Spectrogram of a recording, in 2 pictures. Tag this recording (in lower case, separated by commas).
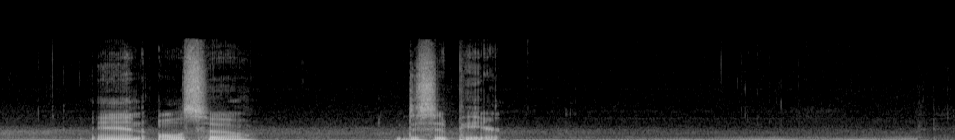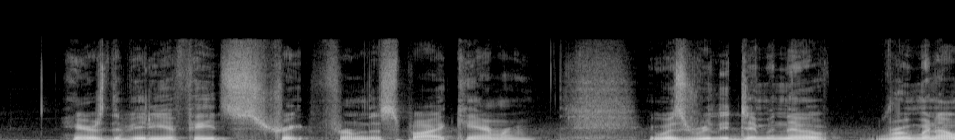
speech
